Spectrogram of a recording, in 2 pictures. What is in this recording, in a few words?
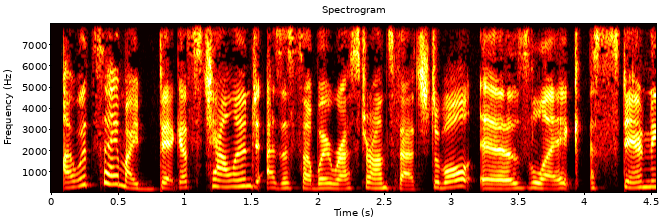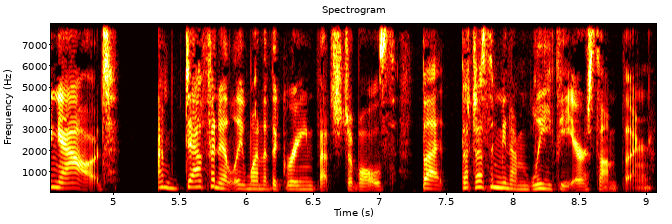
Valley Girl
